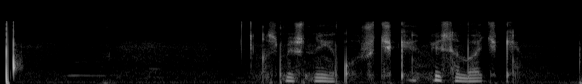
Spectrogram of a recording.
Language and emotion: Russian, sad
